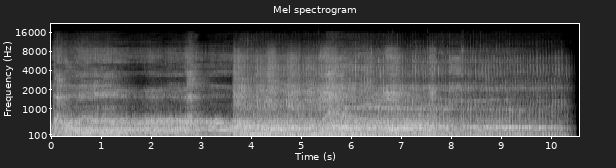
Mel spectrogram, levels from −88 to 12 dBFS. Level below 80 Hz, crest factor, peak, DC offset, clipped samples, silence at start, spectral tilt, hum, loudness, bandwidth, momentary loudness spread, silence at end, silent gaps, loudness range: -26 dBFS; 14 dB; 0 dBFS; under 0.1%; under 0.1%; 0 s; -6 dB/octave; none; -14 LUFS; 13 kHz; 9 LU; 0.2 s; none; 3 LU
